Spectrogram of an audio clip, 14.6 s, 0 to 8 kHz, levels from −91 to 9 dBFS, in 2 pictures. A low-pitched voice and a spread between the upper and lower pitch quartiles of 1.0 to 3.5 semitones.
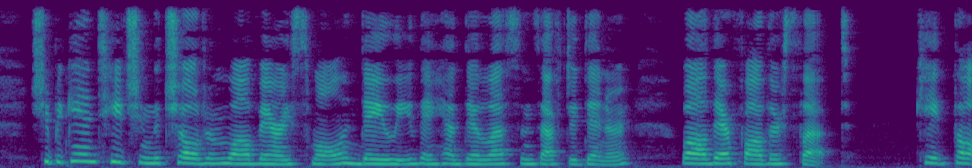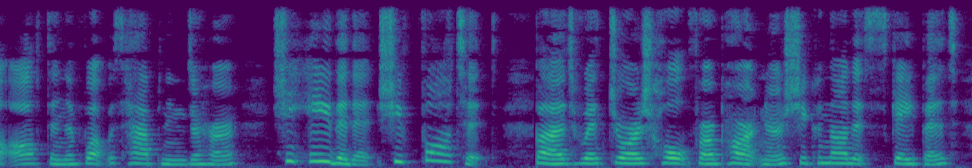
No: high, 230 Hz; narrow, 2.5 semitones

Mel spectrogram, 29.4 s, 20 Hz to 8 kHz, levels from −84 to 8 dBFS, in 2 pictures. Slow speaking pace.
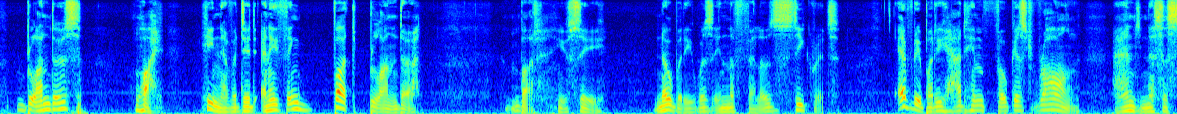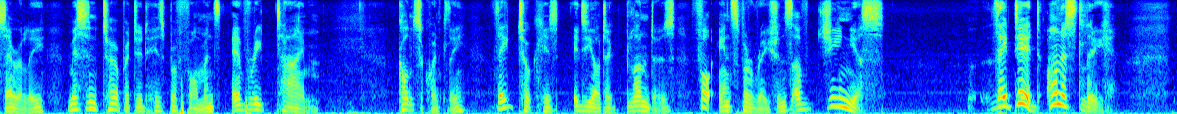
Yes: slow, 85 wpm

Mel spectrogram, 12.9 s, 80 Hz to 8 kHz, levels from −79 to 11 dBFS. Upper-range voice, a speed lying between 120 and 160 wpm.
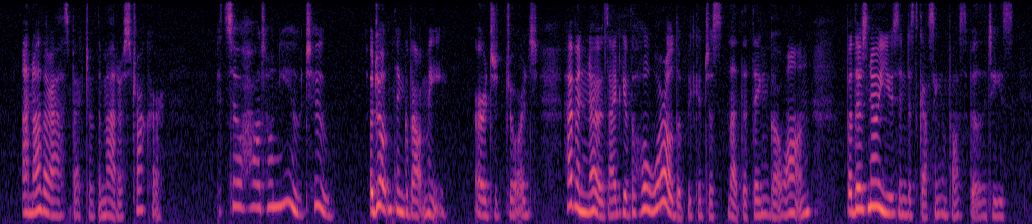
No: high, 220 Hz; average, 190 wpm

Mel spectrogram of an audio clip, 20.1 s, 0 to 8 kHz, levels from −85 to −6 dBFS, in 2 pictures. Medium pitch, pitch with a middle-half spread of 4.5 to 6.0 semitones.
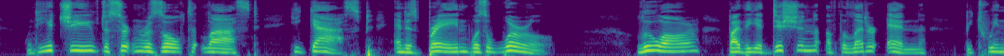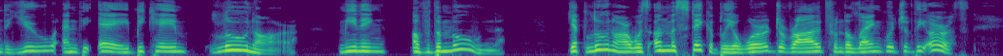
No: medium, 170 Hz; average, 3.7 semitones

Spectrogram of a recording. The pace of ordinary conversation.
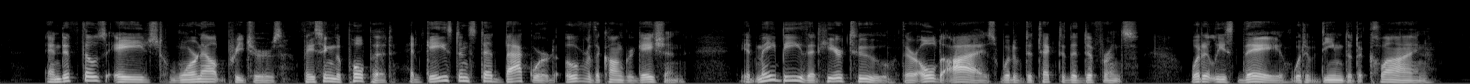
Yes: average, 165 wpm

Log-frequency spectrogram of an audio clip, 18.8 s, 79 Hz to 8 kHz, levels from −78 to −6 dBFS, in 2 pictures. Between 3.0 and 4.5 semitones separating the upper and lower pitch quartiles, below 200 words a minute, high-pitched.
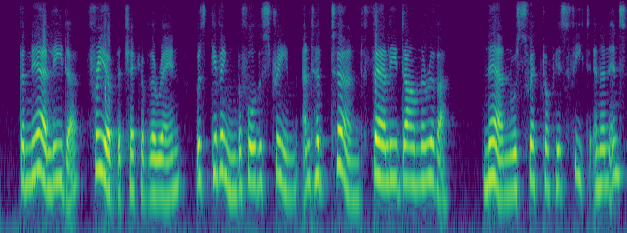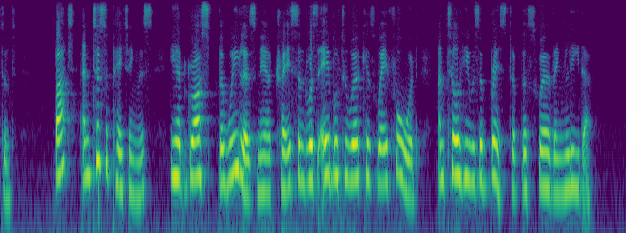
Yes: average, 3.9 semitones; average, 180 wpm; high, 220 Hz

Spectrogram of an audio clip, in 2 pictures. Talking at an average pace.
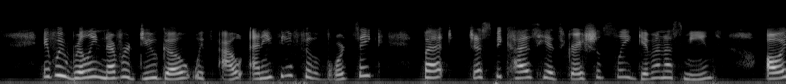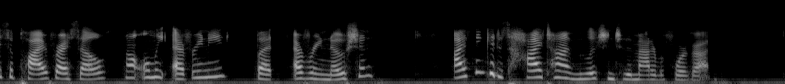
Yes: average, 170 wpm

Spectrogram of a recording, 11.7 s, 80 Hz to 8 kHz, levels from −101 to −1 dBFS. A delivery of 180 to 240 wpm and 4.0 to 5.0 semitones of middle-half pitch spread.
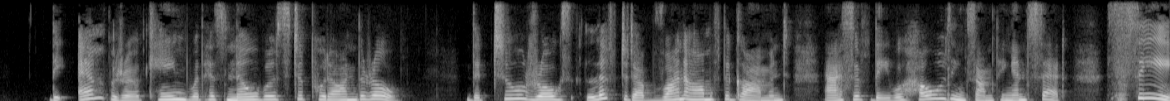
No: average, 155 wpm; average, 4.3 semitones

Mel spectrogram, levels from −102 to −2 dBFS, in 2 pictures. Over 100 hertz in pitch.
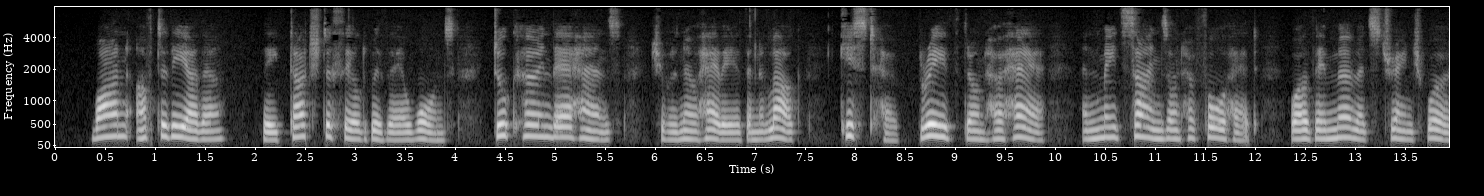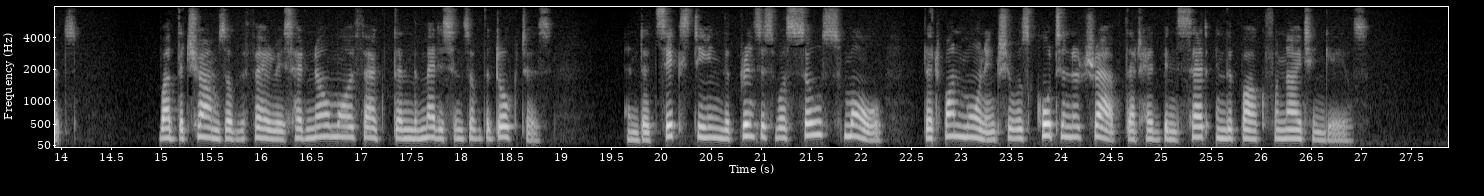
Yes: high, 190 Hz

